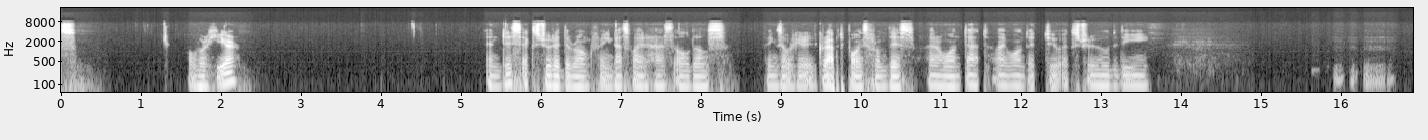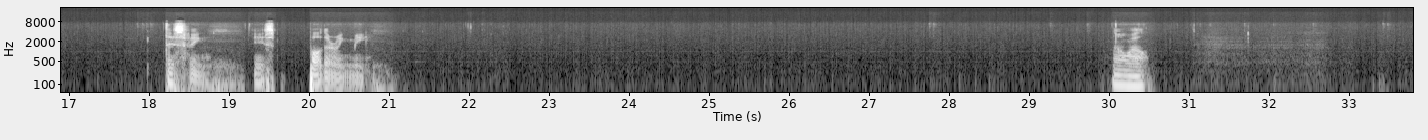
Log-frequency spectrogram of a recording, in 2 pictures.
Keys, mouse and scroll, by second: 0.9-3.8 right drag, 4.1-4.8 scroll up 1, 6.9 click, 7.3 click, 7.8 click, 13.3 click, 13.9 click, 17.8 click, 18.9-19.3 right drag, 20.5 click, 26.5 scroll down 1, 26.9 scroll up 1, 27.7 click, 29.2-29.7 right drag, 30.3 click, 31.2-31.7 right drag, 32.0-32.5 right drag, 33.4 click.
